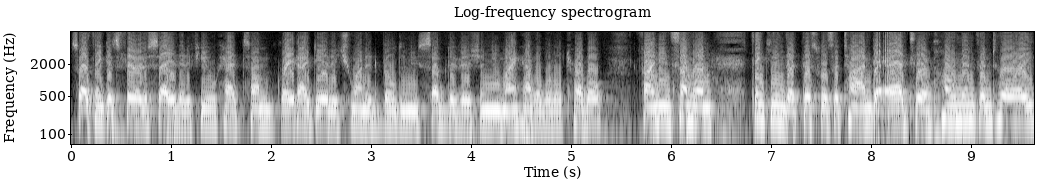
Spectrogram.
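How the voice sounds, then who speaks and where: A woman with an American accent speaks at a fairly quick pace, her very deep, low voice keeping a fairly even intonation. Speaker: bank executive. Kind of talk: public Q&A.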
